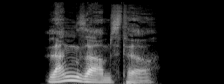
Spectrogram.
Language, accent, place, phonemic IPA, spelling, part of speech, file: German, Germany, Berlin, /ˈlaŋzaːmstɐ/, langsamster, adjective, De-langsamster.ogg
- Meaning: inflection of langsam: 1. strong/mixed nominative masculine singular superlative degree 2. strong genitive/dative feminine singular superlative degree 3. strong genitive plural superlative degree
